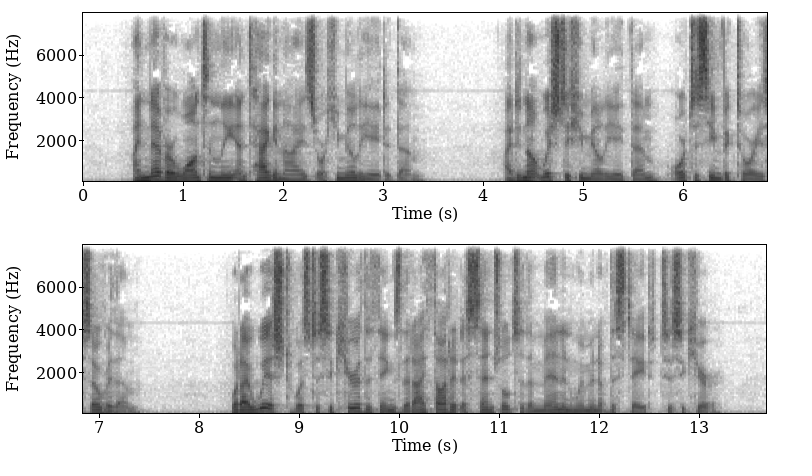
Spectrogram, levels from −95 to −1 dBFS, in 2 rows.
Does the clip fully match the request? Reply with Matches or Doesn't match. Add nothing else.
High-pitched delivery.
Doesn't match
